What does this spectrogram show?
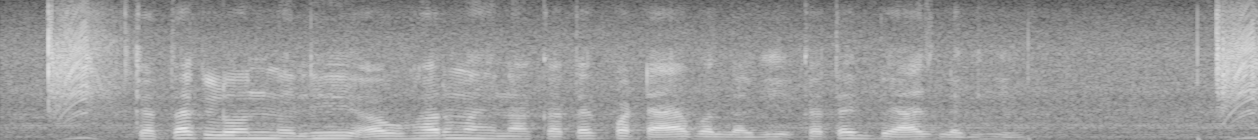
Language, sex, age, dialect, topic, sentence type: Chhattisgarhi, male, 18-24, Eastern, banking, question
